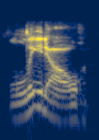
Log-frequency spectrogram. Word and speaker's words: Leto: it we heard a lot about Jared Leto pronounced Leto well we know why you would thought about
